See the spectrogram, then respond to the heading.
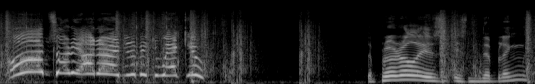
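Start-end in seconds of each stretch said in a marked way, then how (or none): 0.1-2.0 much higher, fast put-on comic voice; Uncle Roger apology. Uncle Roger apologizing for a pie review, squeaky and fast. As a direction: squeak out a mock apology in a funny voice. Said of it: "he would have to actually, like".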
